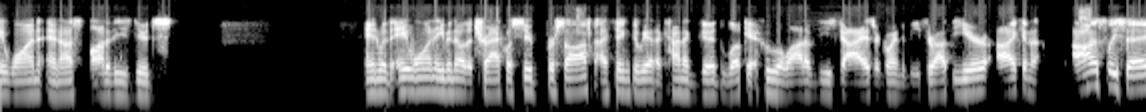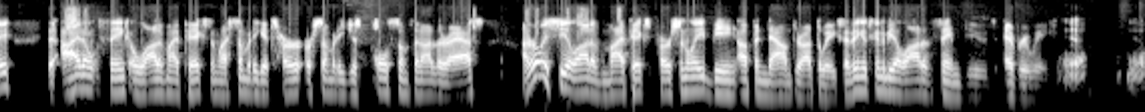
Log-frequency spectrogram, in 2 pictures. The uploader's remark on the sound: The guys get on the phone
